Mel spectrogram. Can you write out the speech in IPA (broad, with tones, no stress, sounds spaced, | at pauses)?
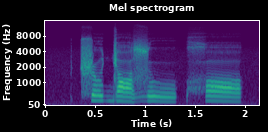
ʈ͡ʂ ʊ˥ ɟ ɒ˥˧ z u˥˧ | x ɔ˥˧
